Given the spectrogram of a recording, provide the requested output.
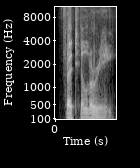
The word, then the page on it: Fritillary: American English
